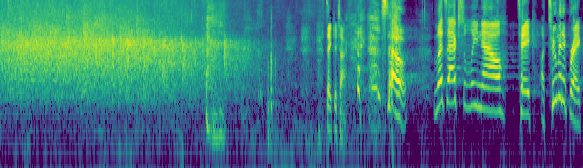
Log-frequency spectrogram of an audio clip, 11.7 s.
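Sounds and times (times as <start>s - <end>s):
room full of people clapping: 0.0s - 5.7s
speech: 6.6s - 11.6s.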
